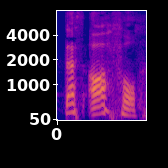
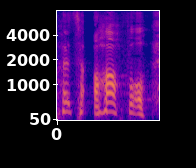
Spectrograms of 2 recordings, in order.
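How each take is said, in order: First: Said in the usual way. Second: Said through a laugh; amused disbelief while laughing; chuckling at the awful singing. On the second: Real, not acted.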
